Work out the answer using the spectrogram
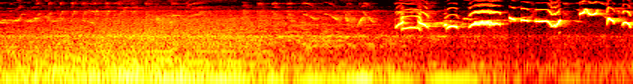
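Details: Oriental magpie-robin song used as a lure to provoke another bird into fighting. After about three seconds of low rumbling background, bursts of rich, varied whistles and sharp chirped notes follow in quick succession.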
